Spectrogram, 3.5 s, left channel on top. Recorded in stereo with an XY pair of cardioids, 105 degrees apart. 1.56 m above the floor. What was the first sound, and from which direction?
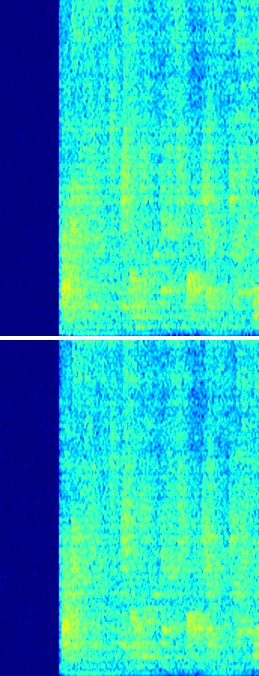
Dripping, 55° left.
